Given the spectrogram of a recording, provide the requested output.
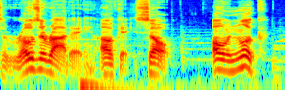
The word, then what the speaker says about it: Roserade: pronounced roserade's name wrong i'm pretty sure it's pronounced rosariate okay so oh and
